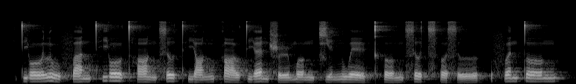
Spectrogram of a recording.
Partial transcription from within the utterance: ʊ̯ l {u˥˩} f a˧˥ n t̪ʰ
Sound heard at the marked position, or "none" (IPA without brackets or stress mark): u˨˩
